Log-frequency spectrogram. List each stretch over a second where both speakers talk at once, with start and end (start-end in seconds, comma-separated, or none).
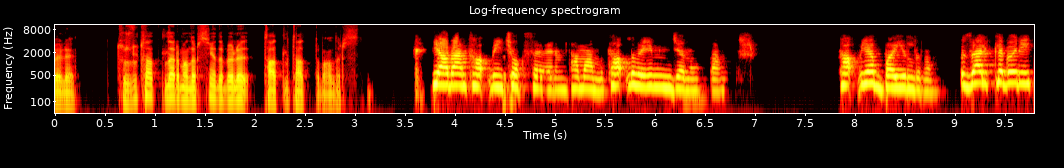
none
